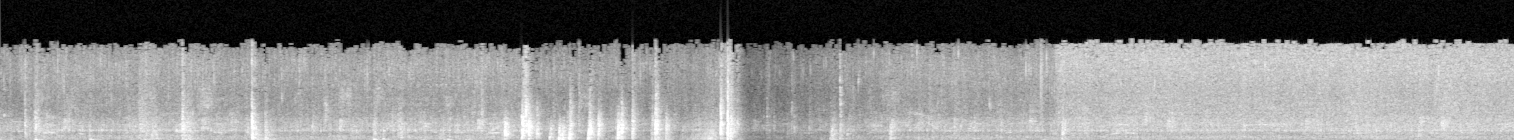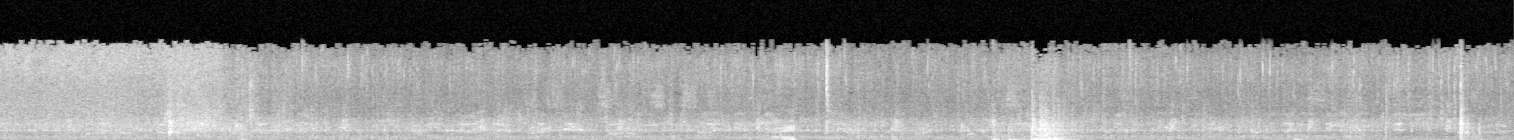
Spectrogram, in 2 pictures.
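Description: Breaded country fried steaks frying in a skillet of oil, with pots boiling beside them on the stovetop: a steady sizzling hiss. A run of clicks and knocks comes in the first seven seconds or so.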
